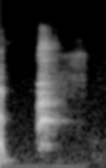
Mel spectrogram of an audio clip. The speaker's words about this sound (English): Sorry, my dog's barking.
